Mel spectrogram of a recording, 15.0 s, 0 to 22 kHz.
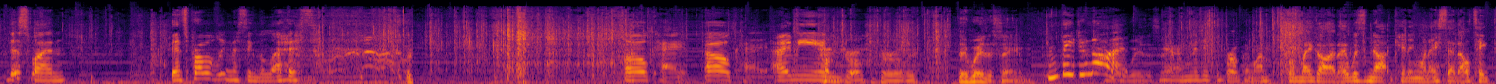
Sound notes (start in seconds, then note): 3.0 laughs; 4.4 paper rustling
